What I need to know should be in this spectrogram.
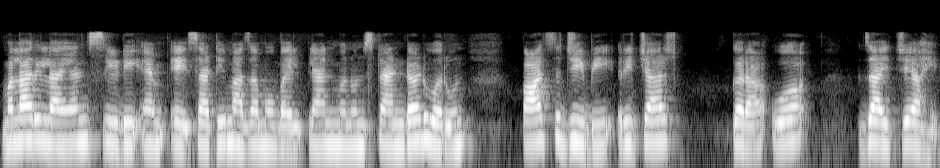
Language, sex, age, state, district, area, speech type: Marathi, female, 30-45, Maharashtra, Osmanabad, rural, read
